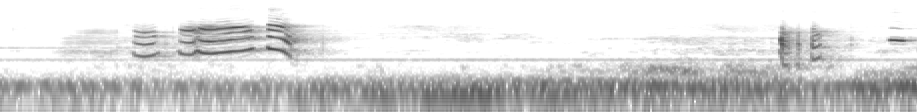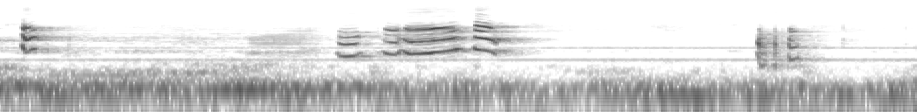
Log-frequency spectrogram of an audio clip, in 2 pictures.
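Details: Pet Indian ringneck parakeet chirping in a repeated pattern: a wavering nasal squawk, short sharp chips, then another squawk and a final chip, spread over about seven seconds above a low hum and room rumble.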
